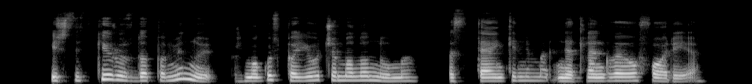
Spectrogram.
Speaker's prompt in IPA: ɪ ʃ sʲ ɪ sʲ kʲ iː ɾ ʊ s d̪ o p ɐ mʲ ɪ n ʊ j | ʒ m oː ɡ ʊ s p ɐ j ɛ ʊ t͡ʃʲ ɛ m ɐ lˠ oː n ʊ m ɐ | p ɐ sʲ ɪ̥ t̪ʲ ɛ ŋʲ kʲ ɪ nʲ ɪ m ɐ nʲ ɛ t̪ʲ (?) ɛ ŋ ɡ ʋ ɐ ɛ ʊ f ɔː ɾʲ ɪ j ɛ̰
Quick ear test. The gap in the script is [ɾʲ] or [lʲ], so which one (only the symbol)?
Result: lʲ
